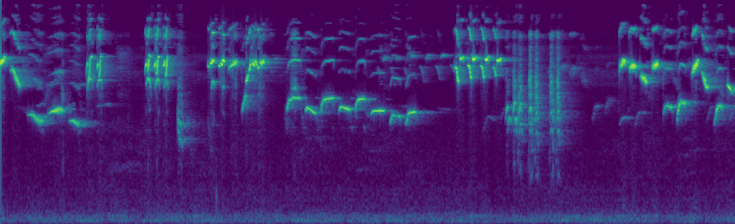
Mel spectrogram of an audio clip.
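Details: Brown-chested jungle flycatcher singing, used as night therapy to make birds sing more readily: long, varied phrases of bright chirps, sweet slurred whistles and a short raspy buzz, broken by brief pauses.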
